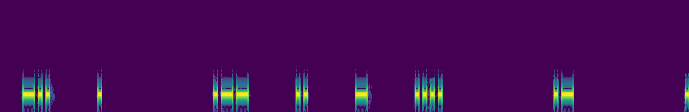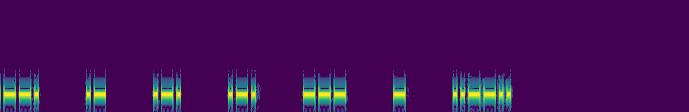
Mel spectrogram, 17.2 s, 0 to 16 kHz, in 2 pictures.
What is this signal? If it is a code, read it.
Morse code, heard as a keyed tone, about 25 wpm, spaced as for 11 wpm, 590 Hz. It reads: DE WITH A PARROT?
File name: Jokes-25-char-10-eff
